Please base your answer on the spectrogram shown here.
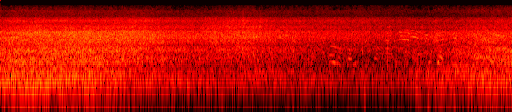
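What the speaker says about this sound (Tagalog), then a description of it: "Big waves, Palapag, Northern Samar." Big ocean waves at Talolora Beach in Palapag, Northern Samar, roar close and loud in a continuous wash of surf, swelling and easing slightly with wind noise on the microphone.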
